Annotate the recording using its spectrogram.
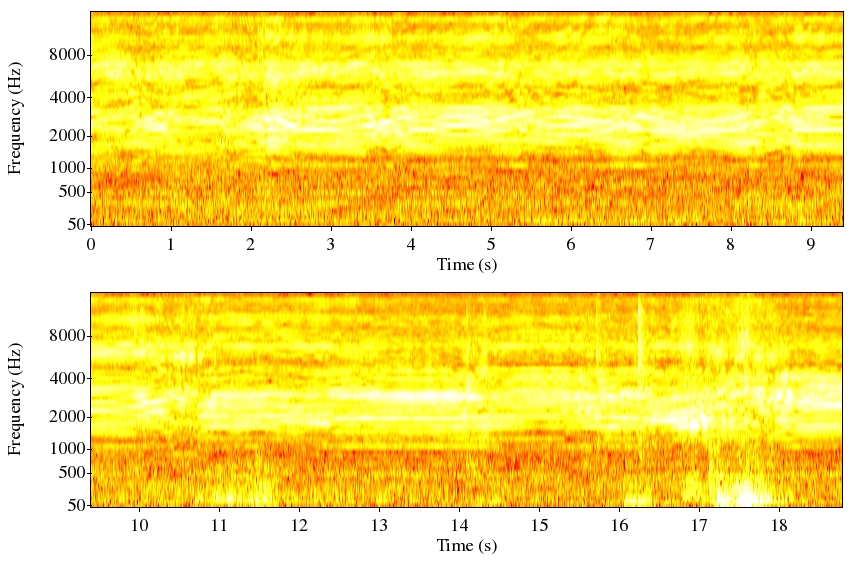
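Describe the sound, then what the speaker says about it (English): Electric hair clipper trimming the neckline of a short pixie haircut: a steady, close buzz running throughout, with faint soft rustles and handling bumps near the end. "Holding my clipper in an angle."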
